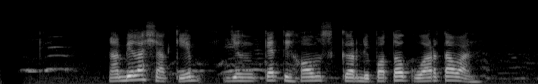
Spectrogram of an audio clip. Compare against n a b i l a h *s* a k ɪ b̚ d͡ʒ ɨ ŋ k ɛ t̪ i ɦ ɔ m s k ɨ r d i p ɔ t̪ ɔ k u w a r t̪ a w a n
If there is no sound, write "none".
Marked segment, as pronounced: ʃ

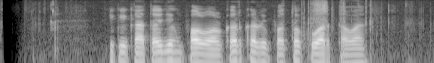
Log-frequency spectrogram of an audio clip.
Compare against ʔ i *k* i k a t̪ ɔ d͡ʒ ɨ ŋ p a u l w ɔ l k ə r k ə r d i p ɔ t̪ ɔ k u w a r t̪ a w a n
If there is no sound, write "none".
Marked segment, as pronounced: k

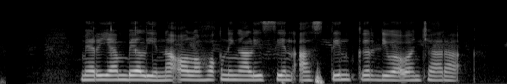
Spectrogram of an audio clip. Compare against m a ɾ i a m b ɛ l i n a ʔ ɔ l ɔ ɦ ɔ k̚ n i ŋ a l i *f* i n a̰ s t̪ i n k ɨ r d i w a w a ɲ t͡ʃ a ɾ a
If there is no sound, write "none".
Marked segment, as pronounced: s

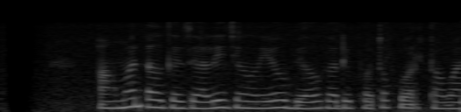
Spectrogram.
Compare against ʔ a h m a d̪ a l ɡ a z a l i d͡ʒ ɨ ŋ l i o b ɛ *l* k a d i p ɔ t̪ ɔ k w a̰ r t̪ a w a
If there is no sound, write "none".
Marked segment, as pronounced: l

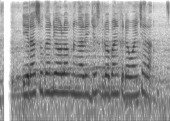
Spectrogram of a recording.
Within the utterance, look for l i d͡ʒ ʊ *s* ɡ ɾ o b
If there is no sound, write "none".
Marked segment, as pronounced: s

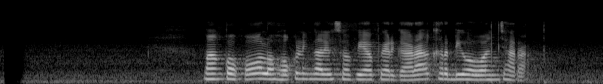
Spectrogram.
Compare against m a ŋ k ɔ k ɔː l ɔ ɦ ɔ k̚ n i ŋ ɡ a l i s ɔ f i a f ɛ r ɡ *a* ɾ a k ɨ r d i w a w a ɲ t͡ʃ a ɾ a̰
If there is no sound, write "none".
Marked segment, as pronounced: a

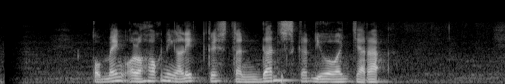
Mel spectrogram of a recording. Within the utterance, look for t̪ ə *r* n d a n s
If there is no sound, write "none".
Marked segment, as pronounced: none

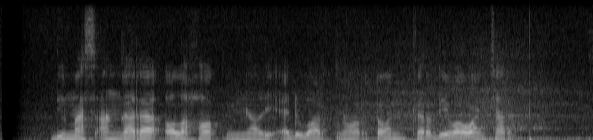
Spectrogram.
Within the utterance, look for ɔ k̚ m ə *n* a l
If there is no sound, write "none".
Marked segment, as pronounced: ŋ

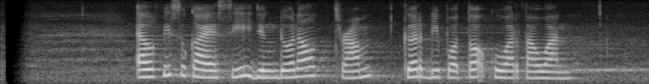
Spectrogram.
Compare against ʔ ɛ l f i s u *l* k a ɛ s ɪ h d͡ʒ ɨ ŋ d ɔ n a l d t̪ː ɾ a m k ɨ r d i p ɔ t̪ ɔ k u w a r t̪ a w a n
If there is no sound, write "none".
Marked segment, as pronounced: none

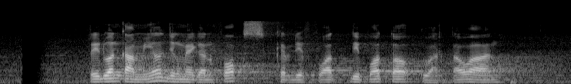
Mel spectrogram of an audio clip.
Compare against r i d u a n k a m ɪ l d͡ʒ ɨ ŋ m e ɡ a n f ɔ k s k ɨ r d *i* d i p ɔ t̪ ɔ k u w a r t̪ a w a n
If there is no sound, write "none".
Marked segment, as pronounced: i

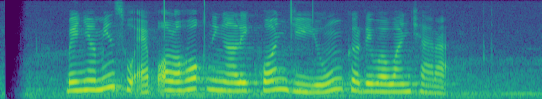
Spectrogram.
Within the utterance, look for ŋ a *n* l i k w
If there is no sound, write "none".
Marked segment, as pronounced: none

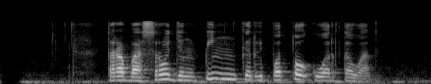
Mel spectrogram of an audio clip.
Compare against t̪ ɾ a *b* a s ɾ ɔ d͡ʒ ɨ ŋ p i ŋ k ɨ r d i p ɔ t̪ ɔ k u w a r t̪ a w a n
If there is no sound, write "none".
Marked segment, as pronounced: b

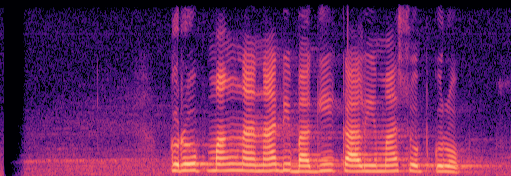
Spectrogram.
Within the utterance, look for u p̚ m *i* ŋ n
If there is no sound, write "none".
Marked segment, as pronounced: a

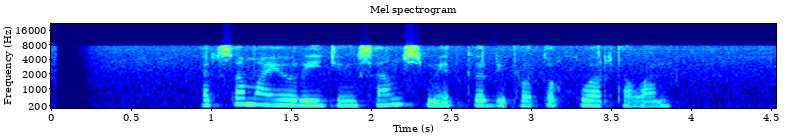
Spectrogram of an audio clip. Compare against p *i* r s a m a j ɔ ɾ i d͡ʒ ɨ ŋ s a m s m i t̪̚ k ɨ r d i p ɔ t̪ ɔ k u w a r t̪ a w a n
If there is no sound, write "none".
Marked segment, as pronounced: ɛ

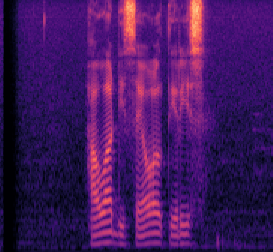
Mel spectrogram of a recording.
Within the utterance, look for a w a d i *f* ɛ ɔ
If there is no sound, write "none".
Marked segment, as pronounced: s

